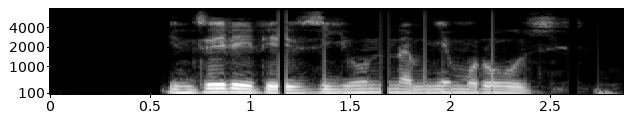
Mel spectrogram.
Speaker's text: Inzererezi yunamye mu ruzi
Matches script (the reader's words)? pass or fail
pass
